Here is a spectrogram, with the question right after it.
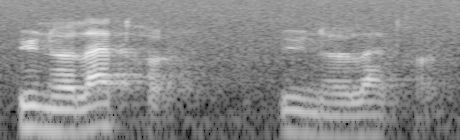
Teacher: normally you just pronounce that une, the e is silent. But to make the line, that becomes a separate syllable, to make the full 12 count. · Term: poetic pronunciation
